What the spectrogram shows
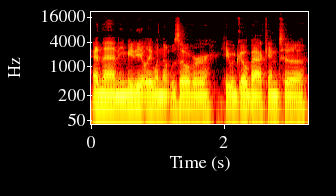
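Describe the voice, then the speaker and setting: A young man with a fairly low voice talks casually as a podcast co-host. He rambles through his stories and keeps circling back with fillers and restarts. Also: level tone, a little fast, warm tone. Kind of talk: casual chat.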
